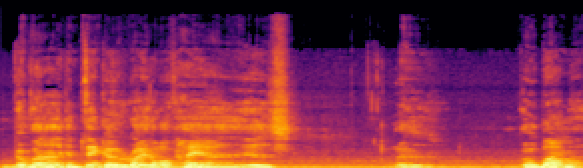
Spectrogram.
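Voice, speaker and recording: A man's medium-pitched voice, very slow with long, frequent pauses and fairly even intonation, over noticeable background noise. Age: 80s+. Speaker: war veteran. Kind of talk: interview answer.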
